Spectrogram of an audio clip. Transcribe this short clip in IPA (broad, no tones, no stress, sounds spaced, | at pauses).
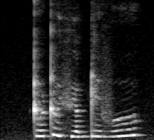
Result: ʈ ʊ ʈ ɵ fʲ ɒ ɡ ɖ e v ʊ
